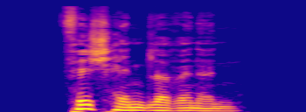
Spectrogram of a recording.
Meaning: plural of Fischhändlerin
- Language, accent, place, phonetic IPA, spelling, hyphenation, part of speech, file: German, Germany, Berlin, [ˈfɪʃˌhɛndləʁɪnən], Fischhändlerinnen, Fisch‧händ‧le‧rin‧nen, noun, De-Fischhändlerinnen.ogg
